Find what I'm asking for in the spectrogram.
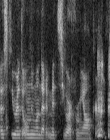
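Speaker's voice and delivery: normal talking voice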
